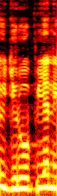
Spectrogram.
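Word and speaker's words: European: अगर यूरोपियन का आप उच्चारण करते हो, देखिए यूरोपियन इस प्रकार से होता है, यूरोपियन, है ना, यूरोपियन देखिए इस प्रकार से लिखते हैं।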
